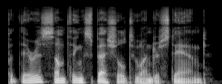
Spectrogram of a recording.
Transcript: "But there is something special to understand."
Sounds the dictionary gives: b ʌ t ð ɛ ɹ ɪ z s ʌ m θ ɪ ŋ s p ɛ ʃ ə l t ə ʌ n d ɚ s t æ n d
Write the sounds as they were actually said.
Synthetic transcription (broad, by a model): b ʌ t ð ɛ ɹ ɪ z s ʌ m θ ɪ ŋ s p ɛ ʃ l t ə ʌ n d ɚ s t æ n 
